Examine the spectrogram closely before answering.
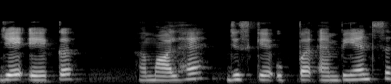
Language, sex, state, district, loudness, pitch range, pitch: Hindi, female, Delhi, New Delhi, -21 LUFS, 205-250 Hz, 225 Hz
